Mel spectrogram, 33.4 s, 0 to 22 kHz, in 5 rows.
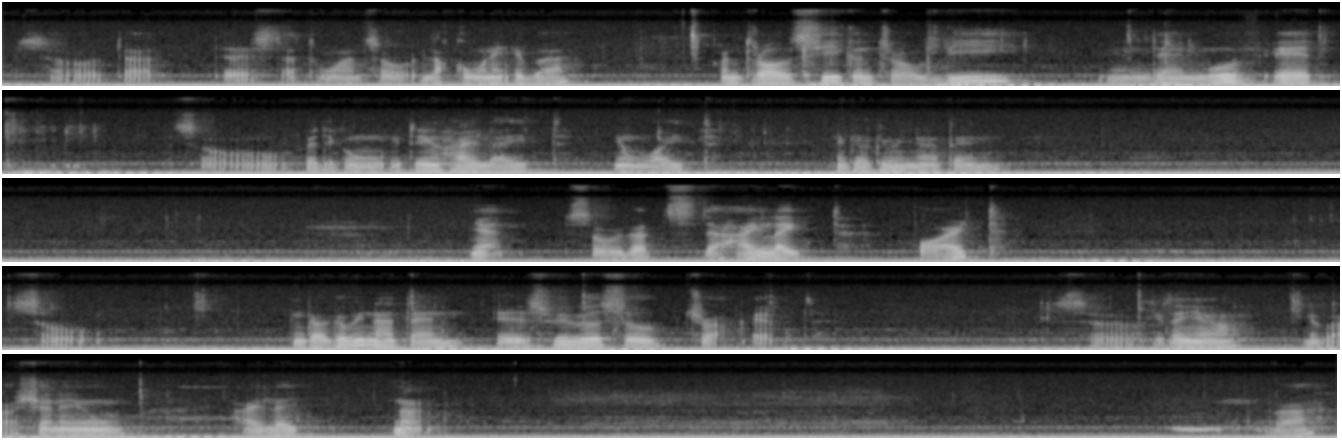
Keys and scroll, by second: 4.0 ctrl+c, 4.6 ctrl+b, 5.8 shift+Right, 6.7 Left, 10.2 Left, 12.0 Right, 14.2 Left, 15.4 Right, 20.2 space.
